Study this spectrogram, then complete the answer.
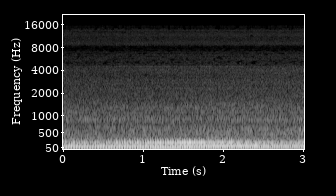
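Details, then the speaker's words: Mitsubishi Lancer GLXi 4G92, manual, which drops idle and stalls in traffic with the AC on: the engine hum rises a little then settles, and the idle only sometimes lifts under AC and steering load. The idle-up servo is working erratically. "Pero kanina mga bossing bago ko ah i-video 'to, tinesting ko ayaw niyang tumaas. So ngayon ayan tumataas siya. Ayan oh nagloluko siya mga bossing oh."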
